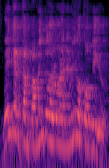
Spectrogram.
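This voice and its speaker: High-voiced preaching man in an echoey hall. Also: quick pace. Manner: fervent preaching with repeated refrains. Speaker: pastor. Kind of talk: sermon. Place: church. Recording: echoey church hall, distant mic, guitar music.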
